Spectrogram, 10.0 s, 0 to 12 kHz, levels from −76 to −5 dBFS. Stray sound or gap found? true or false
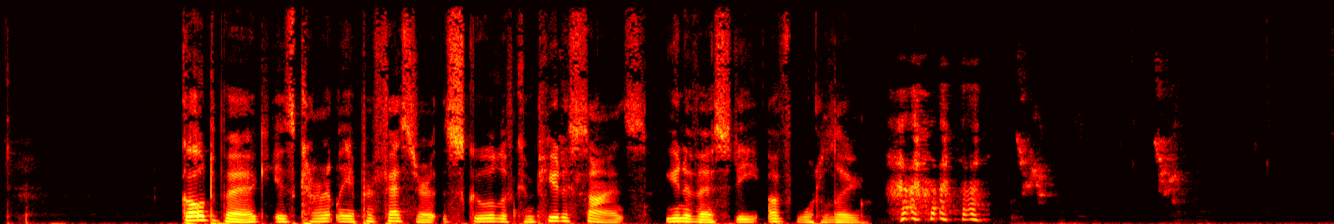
true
